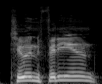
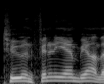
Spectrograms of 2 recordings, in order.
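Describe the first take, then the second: First: A lightly voiced heroic space ranger, pitched up; a hint of Buzz Lightyear's bold catchphrase, cut off; playful nod to a viewer's request, half-done; Buzz Lightyear impression. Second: Lightly voiced heroic space ranger line, a bit higher; a hint of Buzz Lightyear's bold catchphrase, said in full; mild mock heroics for the chat; Buzz Lightyear impression. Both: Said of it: "Buzz Lightyear, thank you".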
